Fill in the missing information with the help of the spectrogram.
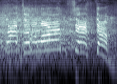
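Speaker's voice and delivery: high, slow yelled line; retold yell. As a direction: yell it again, drawn out. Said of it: "I had a lady yell out".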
